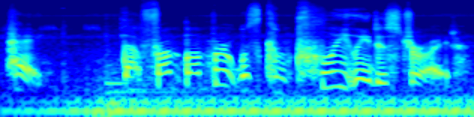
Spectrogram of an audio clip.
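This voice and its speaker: A woman playing a brisk, helpful car restoration contact in a video game, giving casual, businesslike updates. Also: high voice, lively intonation, sharp tone, faint music behind. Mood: matter-of-fact. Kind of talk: scripted video game dialogue.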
